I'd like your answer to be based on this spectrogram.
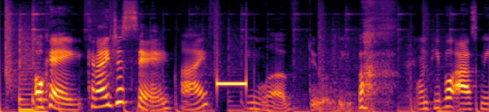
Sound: beep

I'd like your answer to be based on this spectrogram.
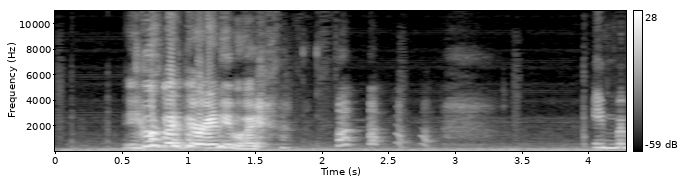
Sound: laughs

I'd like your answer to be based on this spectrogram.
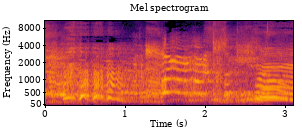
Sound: blows raspberry; laughs

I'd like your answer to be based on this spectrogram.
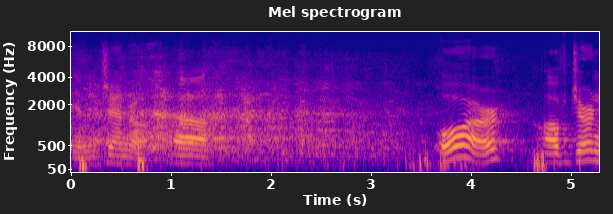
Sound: group laughs

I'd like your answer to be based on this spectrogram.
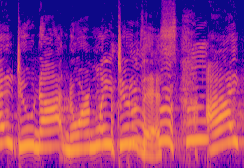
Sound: laughter

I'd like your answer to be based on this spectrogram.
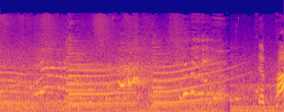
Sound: children giggling

